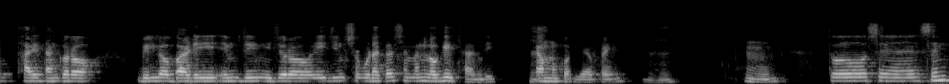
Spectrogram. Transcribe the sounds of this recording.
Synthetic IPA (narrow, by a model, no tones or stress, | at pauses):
t̪ʰajt̪aŋkɔɾɔ | bilɔbaɽiemt̪̬inid͡ʒɔɾɔejd͡ʒinisɔɡuɽakɔsemanelɔɡejt̪ʰant̪i | kamɔkɔɾibapaĩ | ɦɔ̃ | t̪osesem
